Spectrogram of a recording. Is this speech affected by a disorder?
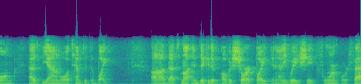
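No.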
